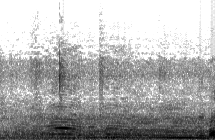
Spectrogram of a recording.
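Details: Dairy cow giving ten litres of milk, offered for sale on a farm, lows in a long, steady, low moo that holds one pitch, with a constant engine-like rumble and faint voices behind.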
